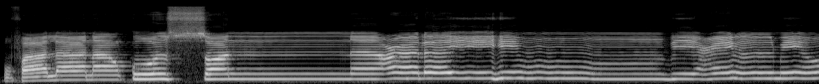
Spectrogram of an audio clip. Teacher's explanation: mim sukun atau mim mati bertemu dengan ba. Bacanya samar didengungkan karena ikhfa safawi, bukan iklab ya, ikhfa safawi.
